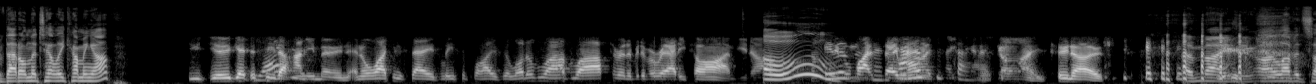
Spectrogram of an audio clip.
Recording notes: phoned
